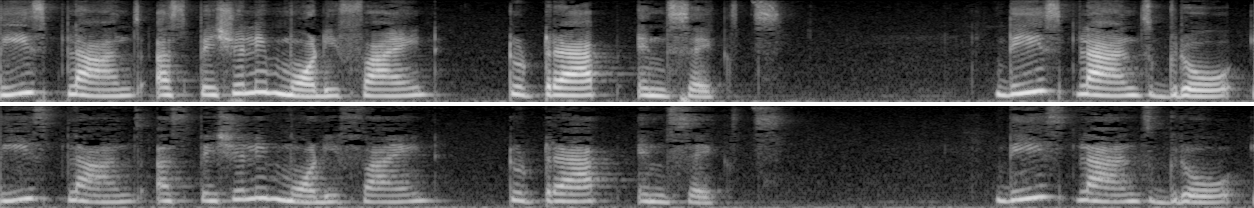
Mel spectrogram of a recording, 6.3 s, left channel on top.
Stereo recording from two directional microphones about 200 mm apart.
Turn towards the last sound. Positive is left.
turn(degrees=40)  # may be behind; listen again after turning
